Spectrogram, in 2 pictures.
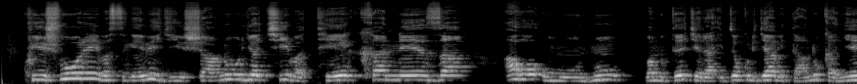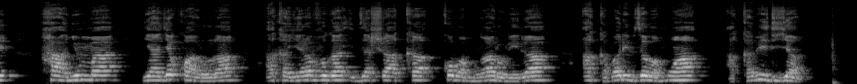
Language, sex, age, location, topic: Kinyarwanda, female, 25-35, Huye, education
